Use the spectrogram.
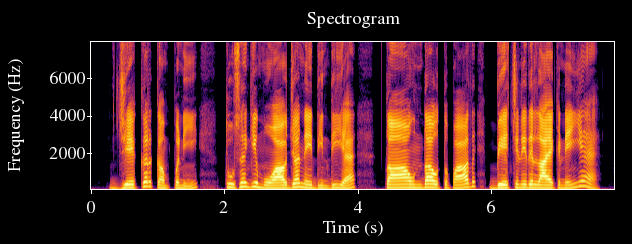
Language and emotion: Dogri, disgusted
